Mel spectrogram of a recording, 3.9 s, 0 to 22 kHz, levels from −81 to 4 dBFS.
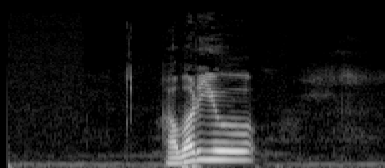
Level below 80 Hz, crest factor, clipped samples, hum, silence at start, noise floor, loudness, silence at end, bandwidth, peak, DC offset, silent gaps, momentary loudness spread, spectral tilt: -40 dBFS; 18 dB; under 0.1%; none; 1.65 s; -50 dBFS; -14 LUFS; 1.35 s; 8.8 kHz; 0 dBFS; under 0.1%; none; 11 LU; -8 dB/octave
